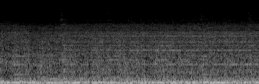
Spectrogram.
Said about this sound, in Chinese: 这栋大楼的一边曾有火车从地下轨道通过，另一边有地上火车站。 On the other side, an elevated CSX above grade rail. 这时候我们就得控制火车带来的噪音，并且向游客介绍火车曾经是怎样穿过这栋大楼的。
